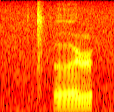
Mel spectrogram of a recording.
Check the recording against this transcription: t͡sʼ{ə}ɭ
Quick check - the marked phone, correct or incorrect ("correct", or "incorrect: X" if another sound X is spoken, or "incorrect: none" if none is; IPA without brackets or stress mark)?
correct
